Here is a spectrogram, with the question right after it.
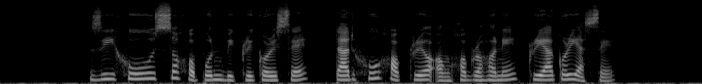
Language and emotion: Assamese, neutral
